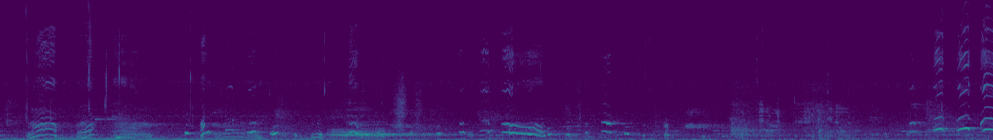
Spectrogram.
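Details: Newborn puppies in a litter, eyes starting to open and learning to walk toward their mother, give thin wavering whines and squeaks, clustered at first, then sparse, then a fresh burst of yelps at the end.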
